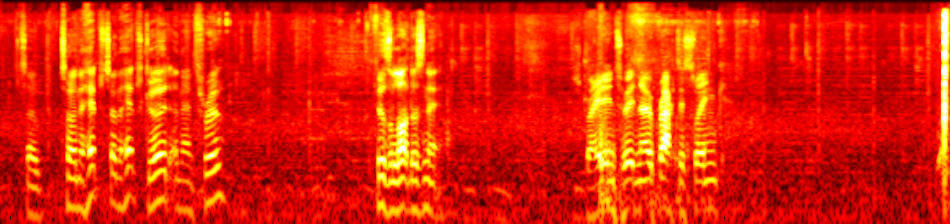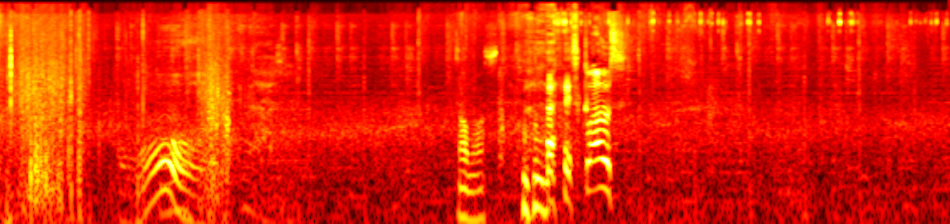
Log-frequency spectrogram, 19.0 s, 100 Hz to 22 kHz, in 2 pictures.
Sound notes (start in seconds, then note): 9.3 golf club smacks; 10.9 instructors ooh; 14.6 laughs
